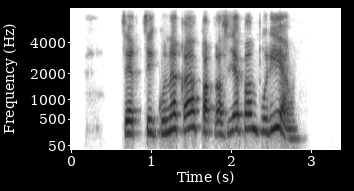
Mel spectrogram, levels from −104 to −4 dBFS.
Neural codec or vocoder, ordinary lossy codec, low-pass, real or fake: codec, 24 kHz, 6 kbps, HILCodec; Opus, 32 kbps; 7.2 kHz; fake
